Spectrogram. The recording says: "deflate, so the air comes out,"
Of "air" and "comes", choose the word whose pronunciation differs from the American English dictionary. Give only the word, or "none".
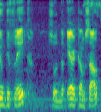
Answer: comes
